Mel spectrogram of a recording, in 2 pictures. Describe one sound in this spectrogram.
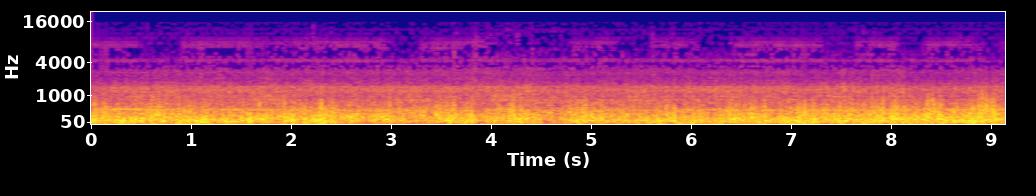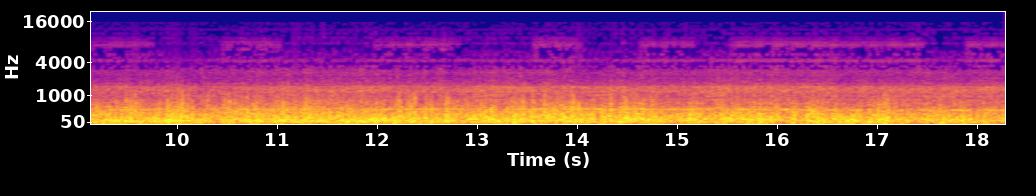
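Tyres roll on smooth pavement.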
